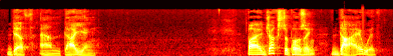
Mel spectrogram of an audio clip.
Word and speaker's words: 歹: As you can see, these are actually two different characters, one pronounced fourth tone 'ugh', an element that never appears alone, and another pronounced third tone 歹, 歹.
